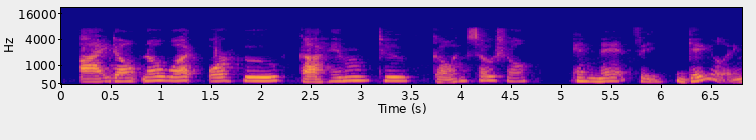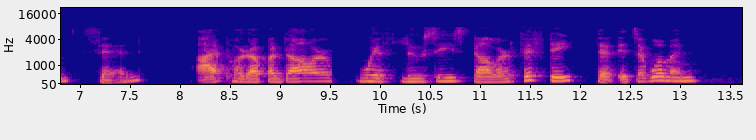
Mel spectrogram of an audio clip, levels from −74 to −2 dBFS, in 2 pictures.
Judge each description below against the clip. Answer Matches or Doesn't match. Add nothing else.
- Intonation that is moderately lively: Matches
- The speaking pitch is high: Doesn't match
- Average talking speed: Doesn't match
